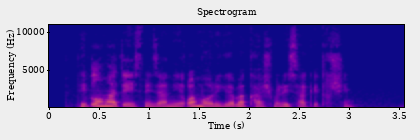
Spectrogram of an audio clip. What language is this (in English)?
Georgian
